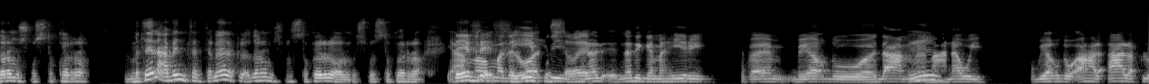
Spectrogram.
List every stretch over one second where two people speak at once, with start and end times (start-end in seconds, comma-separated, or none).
4.5-6.1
